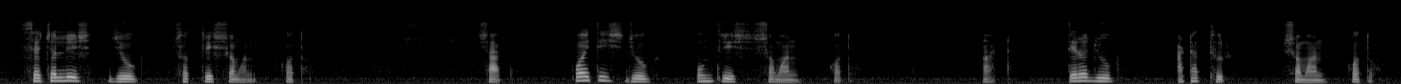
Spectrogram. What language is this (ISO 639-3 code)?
ben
